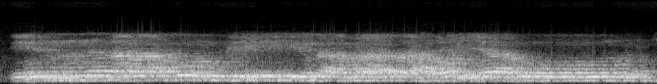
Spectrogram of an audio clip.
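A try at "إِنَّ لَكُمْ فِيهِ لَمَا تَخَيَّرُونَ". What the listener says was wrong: Nah, huruf ya, Bapak, itu seperti ditekan sedikit ya. Jangan sampai dia malah kayak idgham. Takhayyarun, takhayyarun. Nah, itu idgham. Ya, takhayyarun. Enggak ada penekanan.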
